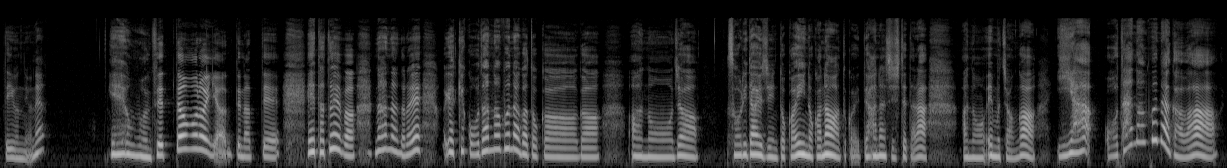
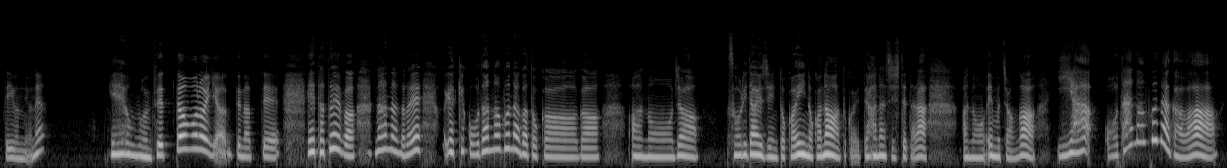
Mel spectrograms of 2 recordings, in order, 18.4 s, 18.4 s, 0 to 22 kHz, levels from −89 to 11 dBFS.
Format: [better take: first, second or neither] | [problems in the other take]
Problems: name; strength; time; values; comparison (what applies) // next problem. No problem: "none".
first | muffled; very; fading above 1.5 kHz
